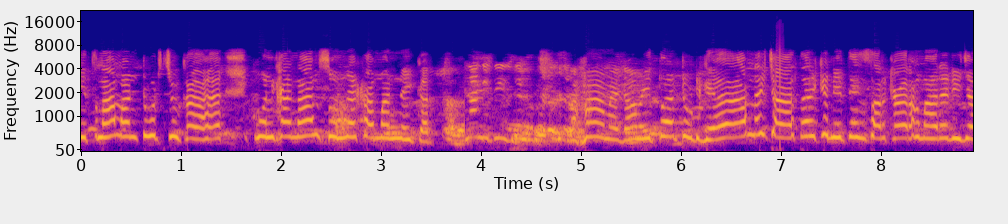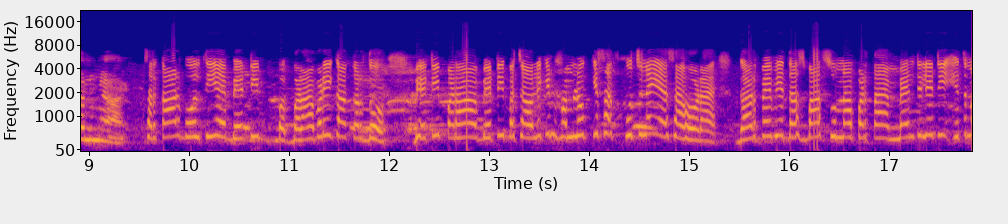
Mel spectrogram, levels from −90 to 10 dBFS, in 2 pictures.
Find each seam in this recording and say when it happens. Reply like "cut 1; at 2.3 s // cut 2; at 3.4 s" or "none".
cut 1; at 3.9 s // cut 2; at 9.5 s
